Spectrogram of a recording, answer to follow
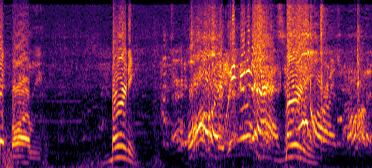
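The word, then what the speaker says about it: Boerne: Borm. How do you say it? Borm. Bernie.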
